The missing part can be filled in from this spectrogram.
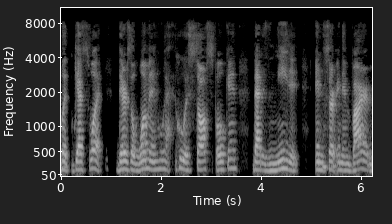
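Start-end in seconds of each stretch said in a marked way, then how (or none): none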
